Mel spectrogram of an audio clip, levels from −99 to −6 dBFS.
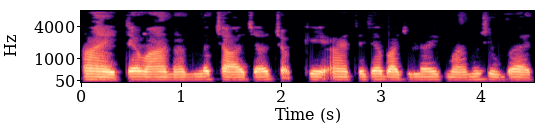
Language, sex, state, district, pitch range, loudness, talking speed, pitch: Marathi, male, Maharashtra, Nagpur, 110-115 Hz, -16 LUFS, 170 wpm, 115 Hz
